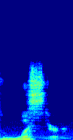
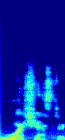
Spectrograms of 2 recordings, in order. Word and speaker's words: Worcester: How the heck is it pronounced Worcester? How you going to tell me that that's not Wararchchester?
